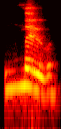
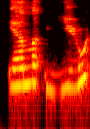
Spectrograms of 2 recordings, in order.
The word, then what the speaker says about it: mu: This is the Greek letter mu. M-U is the spelling of it. It's pronounced like what a cow says, mu.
